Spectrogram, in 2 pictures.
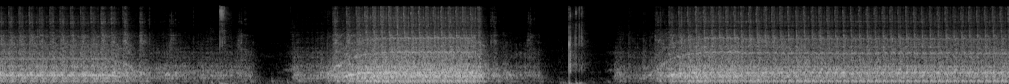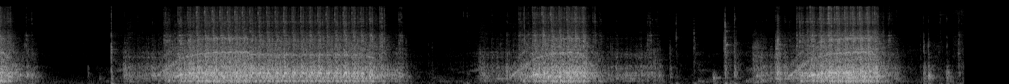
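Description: A sewing machine stitches kimono blouse pieces in loud, steady whirring bursts of several seconds each, separated by short quiet pauses, close up with no talking.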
